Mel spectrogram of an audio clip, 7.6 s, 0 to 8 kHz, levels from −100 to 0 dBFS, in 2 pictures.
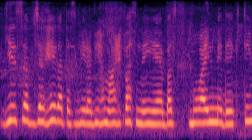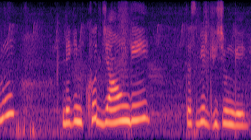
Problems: constant background noise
